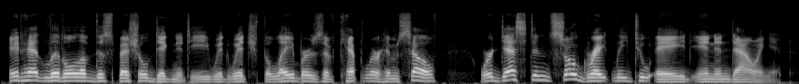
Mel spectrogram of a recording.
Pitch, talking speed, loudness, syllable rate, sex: 140 Hz, 175 wpm, -20 LUFS, 5.0 syllables/s, male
